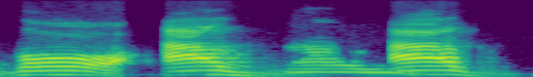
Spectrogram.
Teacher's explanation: Jadi bukan tawalud, bukannya qalqalah, tapi rokhawah, mengalir suaranya.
